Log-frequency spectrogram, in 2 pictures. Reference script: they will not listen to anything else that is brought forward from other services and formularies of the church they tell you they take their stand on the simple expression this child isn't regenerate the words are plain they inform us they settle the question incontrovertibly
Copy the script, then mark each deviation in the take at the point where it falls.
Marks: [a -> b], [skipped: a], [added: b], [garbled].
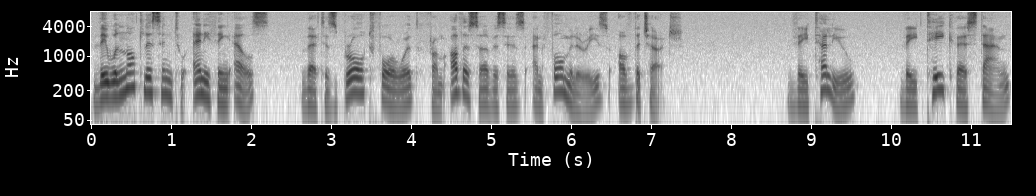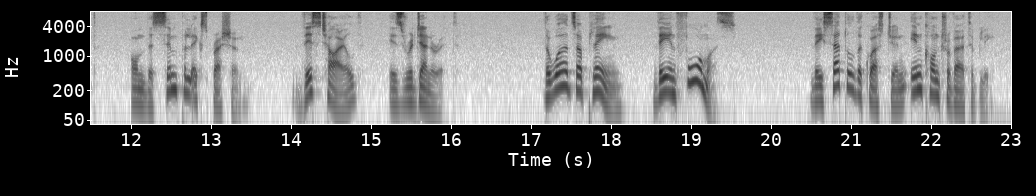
they will not listen to anything else that is brought forward from other services and formularies of the church they tell you they take their stand on the simple expression this child [isn't -> is] regenerate the words are plain they inform us they settle the question incontrovertibly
